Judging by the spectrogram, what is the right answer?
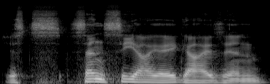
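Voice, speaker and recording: A middle-aged man with a very deep voice gives a conversational history lesson as a podcast guest. He tells it in a thoughtful, storytelling way, pausing and searching for words. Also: a little mellow, smooth. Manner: thoughtful, storytelling, with pauses and fillers.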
